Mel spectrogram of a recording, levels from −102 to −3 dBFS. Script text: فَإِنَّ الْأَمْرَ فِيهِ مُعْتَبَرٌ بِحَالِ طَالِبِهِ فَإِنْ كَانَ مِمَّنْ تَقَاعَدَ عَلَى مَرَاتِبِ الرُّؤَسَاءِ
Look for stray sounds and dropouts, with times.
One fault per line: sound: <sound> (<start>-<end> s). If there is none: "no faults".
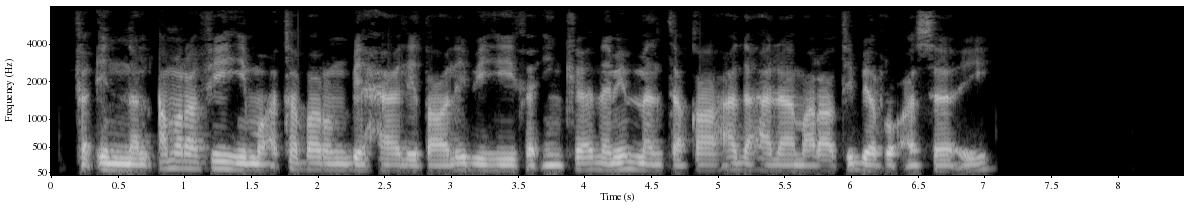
no faults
